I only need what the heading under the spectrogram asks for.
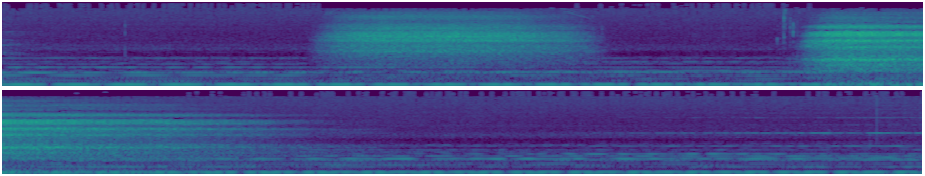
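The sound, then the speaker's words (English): Two slow, gentle breaths, a soft airy inhale followed by a longer exhale, rise and fade over a steady, low humming drone. No one speaks. “Breathing gently and continuously.”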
